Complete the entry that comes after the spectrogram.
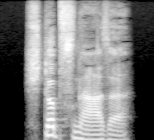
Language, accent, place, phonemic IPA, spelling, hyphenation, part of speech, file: German, Germany, Berlin, /ˈʃtʊpsˌnaːzə/, Stupsnase, Stups‧na‧se, noun, De-Stupsnase.ogg
- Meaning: button nose, snub nose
